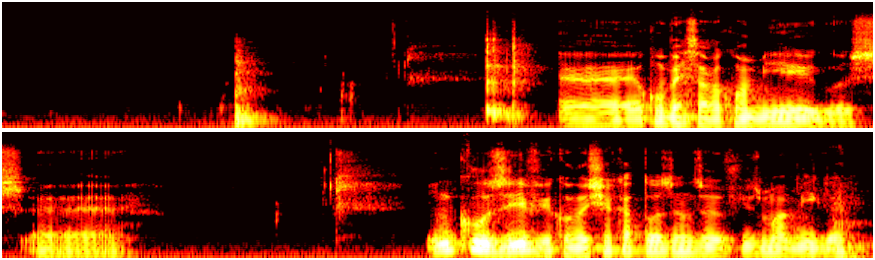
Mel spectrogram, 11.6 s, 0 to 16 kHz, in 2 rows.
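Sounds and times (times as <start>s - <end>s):
person gulping water: 1.2s - 3.6s
speech: 3.7s - 6.8s, 8.6s - 11.5s.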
